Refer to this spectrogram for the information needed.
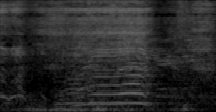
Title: खर्राटे ki hunkar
